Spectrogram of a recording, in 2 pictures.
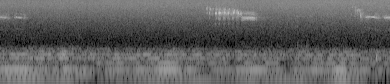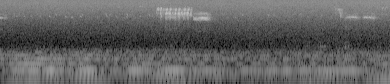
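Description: Short, high bird calls of two kinds trade back and forth every few seconds as at least three birds chorus and answer one another, over a steady, loud low droning hum.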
